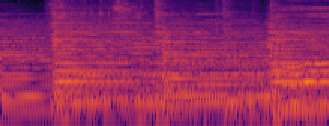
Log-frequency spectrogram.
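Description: A slow gospel song played on fiddle, acoustic guitar and piano, with the chords changing about a third of a second in and again near the end.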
